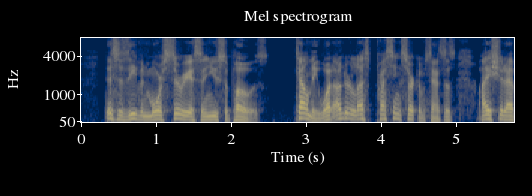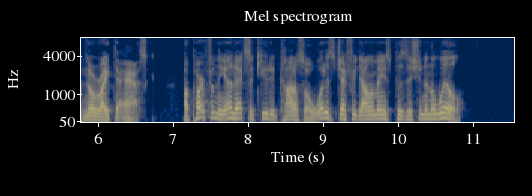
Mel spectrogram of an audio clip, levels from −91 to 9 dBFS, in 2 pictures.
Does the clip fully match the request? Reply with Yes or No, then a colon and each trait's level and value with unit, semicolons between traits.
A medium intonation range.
Yes: average, 4.3 semitones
